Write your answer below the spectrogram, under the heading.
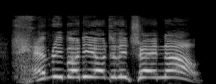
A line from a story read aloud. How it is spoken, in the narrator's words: barked Okoye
